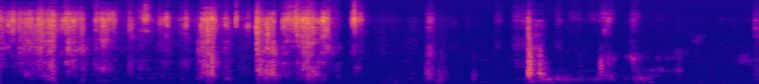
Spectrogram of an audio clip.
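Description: Crinkly plastic rustles as a card saver sleeve is handled, with many quick crackling bursts packed densely through the first half before thinning to a few sparser crinkles.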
